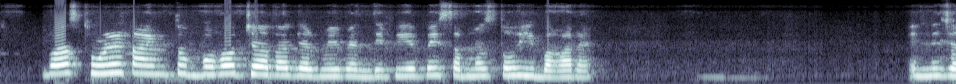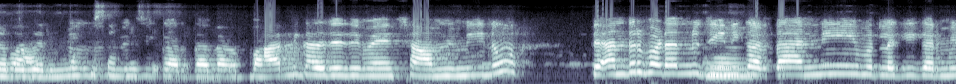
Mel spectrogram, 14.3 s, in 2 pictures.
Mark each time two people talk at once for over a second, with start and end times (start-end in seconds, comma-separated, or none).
7.2-8.6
